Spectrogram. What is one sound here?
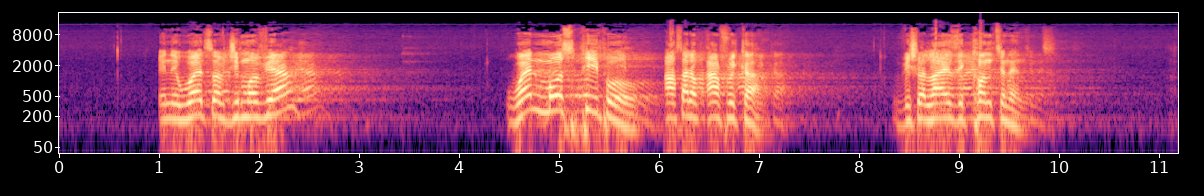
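An older man speaks calmly into a microphone, heard through loudspeakers in a large hall.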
